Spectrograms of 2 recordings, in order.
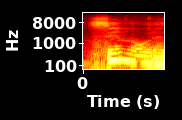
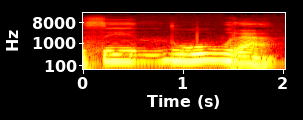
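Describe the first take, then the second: First: Said in the usual way. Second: "cenoura" stretched out syllable by syllable, very slow. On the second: Shown as a demonstration. Teacher demonstrating a child's reading, slowly sounding out "cenoura". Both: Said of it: "Cenoura tem três sílabas".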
